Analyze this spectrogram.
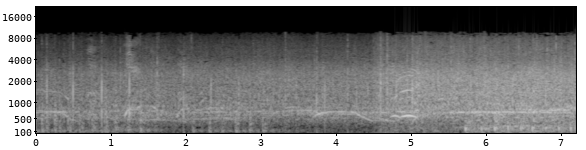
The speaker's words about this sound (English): Give the Lord a hand clap of praise and worship Him this evening.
